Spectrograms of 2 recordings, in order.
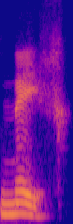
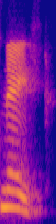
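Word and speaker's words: Hnath: image and that guy's name i swear is pronounced nath lucas nath yeah we we made sure we looked into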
